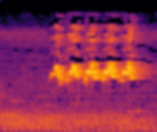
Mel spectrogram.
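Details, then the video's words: Sooty-headed bulbul giving a short burst of lively, bubbling whistled song phrases, rapid warbled notes running together for about a second. "KUTILANG GACOR ISIAN MELIMPAH"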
